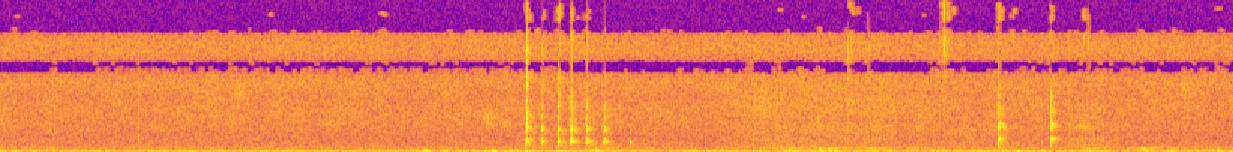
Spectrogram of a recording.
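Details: A pet Java sparrow, suddenly touched on its rump, gives a quick burst of five or six short, bright chip notes, then two more single chips a few seconds later, over a quiet room hum.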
